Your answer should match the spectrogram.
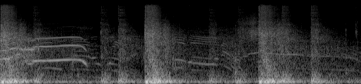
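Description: Grenade explosions in the video game GTA IV: three heavy, sharp booms about a second apart, each decaying quickly, with thin whistling tones between them.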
